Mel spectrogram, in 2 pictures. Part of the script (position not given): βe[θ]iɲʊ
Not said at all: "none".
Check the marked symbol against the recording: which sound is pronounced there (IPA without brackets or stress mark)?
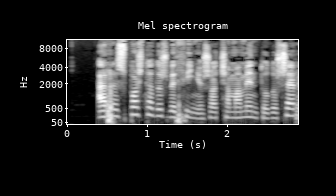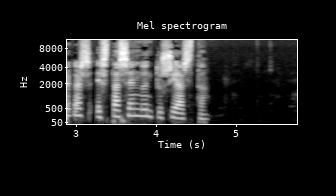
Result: θ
